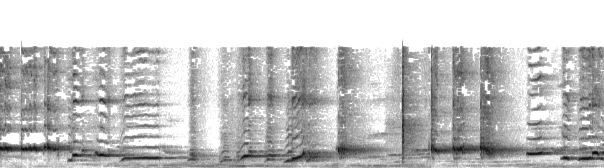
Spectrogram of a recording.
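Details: White-rumped shama song meant to draw answers from other shamas: a varied sequence of clear descending and rising whistles with some harsher notes, sharp clicks, and a faint low hum beneath.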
